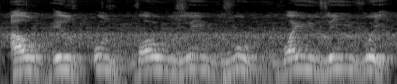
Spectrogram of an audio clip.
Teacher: জিবার আগার সামনের উপরে দুই দাঁতের আগার সাথে লাগায়া। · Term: জাল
